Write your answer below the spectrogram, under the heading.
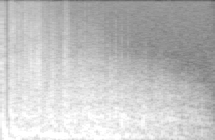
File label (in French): tir, tank; svencoop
